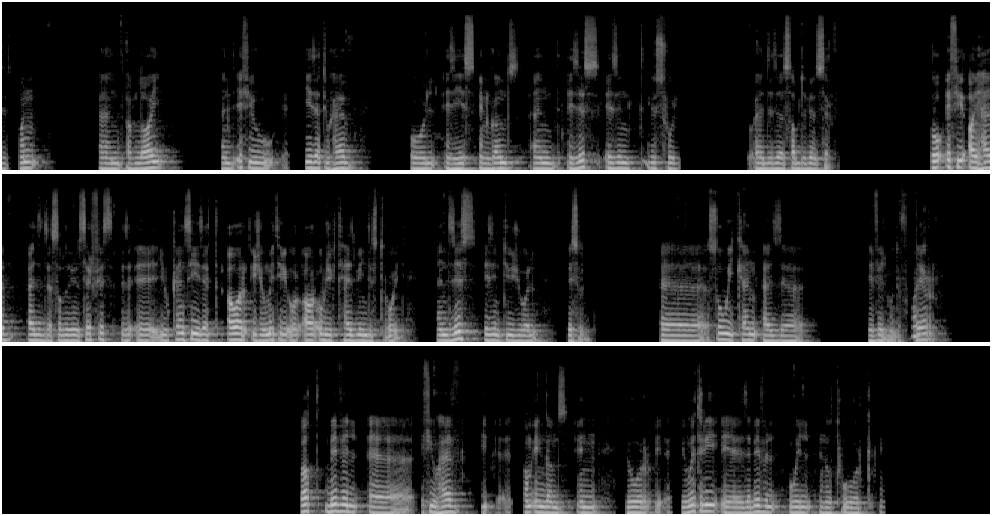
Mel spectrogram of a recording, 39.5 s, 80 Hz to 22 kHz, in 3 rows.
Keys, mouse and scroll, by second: 2.8 Tab, 3.0 scroll, 3.7 middle click, 3.7 scroll up 5, 5.6 middle click, 6.5 scroll, 7.2 scroll down 1, 7.4 scroll down 7, 9.1 Tab, 9.9 click, 14.0 middle click, 19.0 click, 19.7 middle click, 20.6-21.2 scroll, 21.2 scroll down 1, 21.4 scroll down 4, 22.1 click, 23.4 scroll, 24.7 middle click, 24.7 scroll up 3, 28.1 click, 32.4 scroll, 32.6 Tab, 32.6 scroll up 4, 32.9 scroll, 33.3 shift+middle click, 33.3 scroll down 4, 33.5 scroll, 35.0 scroll, 35.1 scroll, 35.3 scroll down 1, 36.8 click, 37.7 Tab, 38.1 Tab, 38.5 Tab, 38.9-39.3 scroll down 3, 39.3 middle click.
